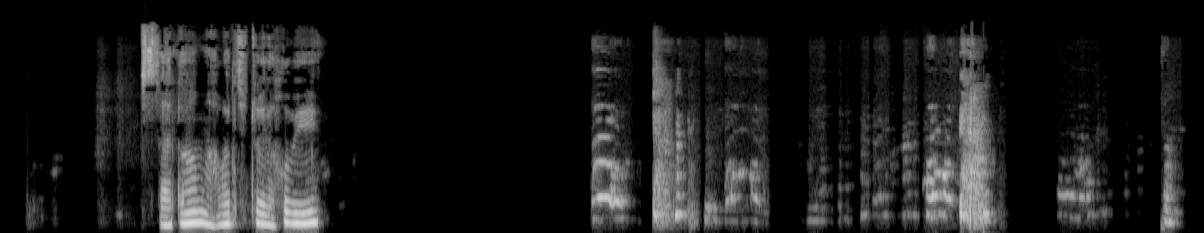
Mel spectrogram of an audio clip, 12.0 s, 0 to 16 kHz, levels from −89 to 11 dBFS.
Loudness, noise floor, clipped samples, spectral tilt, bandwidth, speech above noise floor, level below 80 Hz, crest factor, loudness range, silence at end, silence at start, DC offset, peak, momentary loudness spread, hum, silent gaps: -14 LUFS; -47 dBFS; under 0.1%; -5 dB/octave; 11 kHz; 36 dB; -58 dBFS; 18 dB; 12 LU; 0.3 s; 1.4 s; under 0.1%; 0 dBFS; 23 LU; none; 3.60-5.90 s, 6.42-6.49 s, 7.72-7.98 s, 10.21-10.56 s, 11.12-11.22 s, 11.31-11.36 s, 11.44-11.59 s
